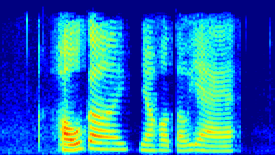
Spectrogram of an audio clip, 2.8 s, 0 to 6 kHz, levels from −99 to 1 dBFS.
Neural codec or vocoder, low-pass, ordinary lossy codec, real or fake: codec, 24 kHz, 0.9 kbps, WavTokenizer, medium speech release version 2; 5.4 kHz; AAC, 24 kbps; fake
